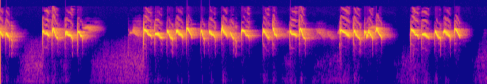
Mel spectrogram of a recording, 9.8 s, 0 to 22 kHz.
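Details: Oriental white-eye hobby bird singing, recorded 24 February 2023: repeated bursts of quick, high, sharply down-slurred chirps, three to eight notes each, separated by short pauses.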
